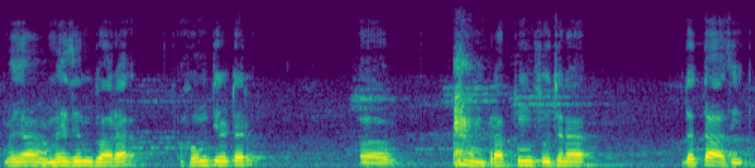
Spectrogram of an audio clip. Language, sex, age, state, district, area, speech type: Sanskrit, male, 18-30, Karnataka, Udupi, urban, spontaneous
